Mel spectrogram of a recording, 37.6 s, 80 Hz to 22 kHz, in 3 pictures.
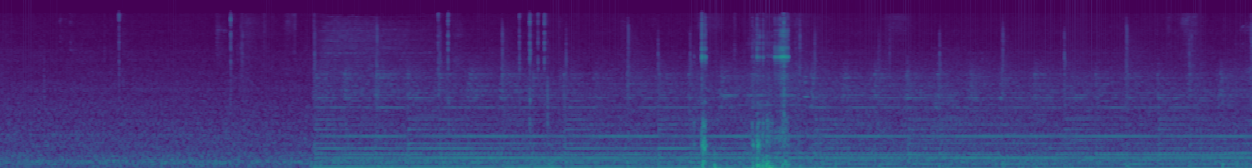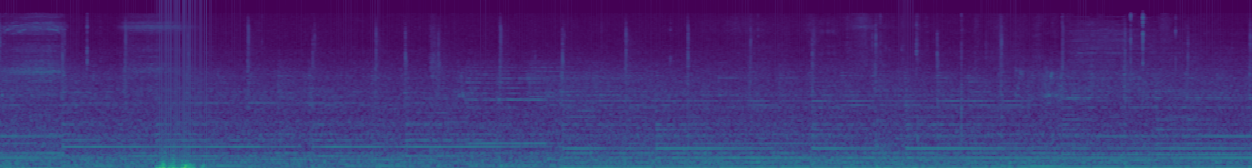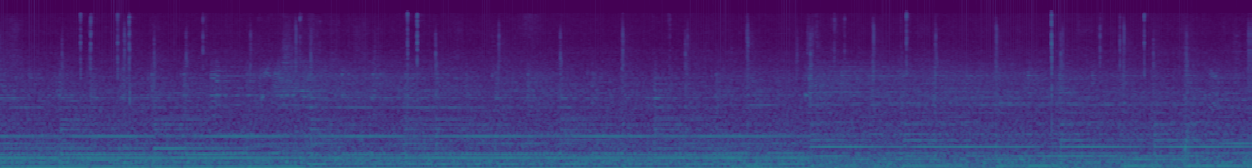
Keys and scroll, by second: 1.1 space, 7.1 c, 13.4 space, 21.0 c, 21.7 Return, 27.1 ctrl+a, 28.1 ctrl+c, 31.5 ctrl+v, 33.4 v, 36.3 space.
